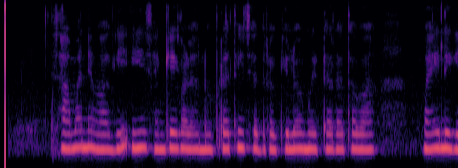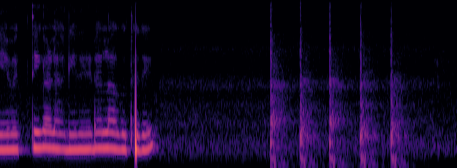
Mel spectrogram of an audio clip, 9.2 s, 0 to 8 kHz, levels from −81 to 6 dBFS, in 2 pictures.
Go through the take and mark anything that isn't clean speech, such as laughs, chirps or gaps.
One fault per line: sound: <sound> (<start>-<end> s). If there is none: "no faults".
sound: thud (7.3-8.8 s)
